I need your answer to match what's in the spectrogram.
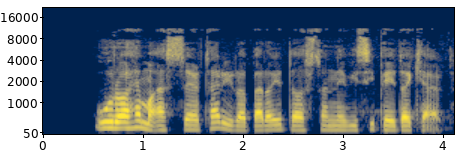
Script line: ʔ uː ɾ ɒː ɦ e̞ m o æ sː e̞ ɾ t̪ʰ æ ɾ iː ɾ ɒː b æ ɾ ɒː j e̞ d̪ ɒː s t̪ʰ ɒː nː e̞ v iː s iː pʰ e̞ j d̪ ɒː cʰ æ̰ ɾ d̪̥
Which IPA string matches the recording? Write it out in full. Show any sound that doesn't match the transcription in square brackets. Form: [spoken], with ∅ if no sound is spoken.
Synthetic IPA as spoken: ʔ uː ɾ ɒː ɦ e̞ m o æ sː e̞ ɾ t̪ʰ æ ɾ iː ɾ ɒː b æ ɾ ɒː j e̞ d̪ ɒː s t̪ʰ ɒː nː e̞ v iː s iː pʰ e̞ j d̪ ɒː cʰ æ̰ ɾ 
